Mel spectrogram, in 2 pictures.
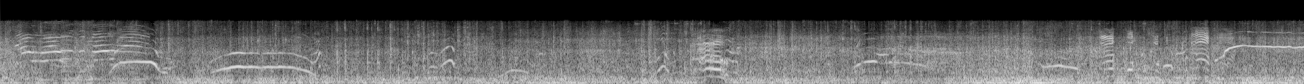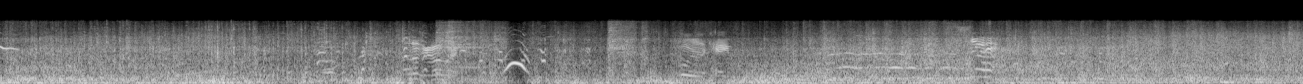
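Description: Roller coaster car running along a wooden track, a steady loud rumble and rattle. Riders shout and whoop at intervals over it.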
